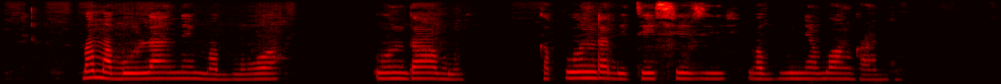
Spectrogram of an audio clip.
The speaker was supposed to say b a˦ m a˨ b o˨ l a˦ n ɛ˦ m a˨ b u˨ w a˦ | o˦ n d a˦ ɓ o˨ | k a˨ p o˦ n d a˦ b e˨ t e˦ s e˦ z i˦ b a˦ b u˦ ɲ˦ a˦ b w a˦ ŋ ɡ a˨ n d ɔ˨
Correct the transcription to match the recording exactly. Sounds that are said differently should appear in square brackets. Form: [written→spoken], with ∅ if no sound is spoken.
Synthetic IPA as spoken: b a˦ m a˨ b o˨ l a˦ n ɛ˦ m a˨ b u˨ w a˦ | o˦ n d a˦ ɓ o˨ | k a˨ p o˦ n d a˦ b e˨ t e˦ s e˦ z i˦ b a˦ b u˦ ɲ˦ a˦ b w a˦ ŋ ɡ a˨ n d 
